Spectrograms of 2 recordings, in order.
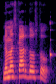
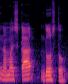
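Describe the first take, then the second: First: The phrase is spoken quickly and hurriedly. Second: The phrase is spoken slowly and carefully. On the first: The speaker calls it wrong. "मैंने बहुत fast fast बोला" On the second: The speaker calls it right. "Voice typing हमें ऐसी करनी चाहिए"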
